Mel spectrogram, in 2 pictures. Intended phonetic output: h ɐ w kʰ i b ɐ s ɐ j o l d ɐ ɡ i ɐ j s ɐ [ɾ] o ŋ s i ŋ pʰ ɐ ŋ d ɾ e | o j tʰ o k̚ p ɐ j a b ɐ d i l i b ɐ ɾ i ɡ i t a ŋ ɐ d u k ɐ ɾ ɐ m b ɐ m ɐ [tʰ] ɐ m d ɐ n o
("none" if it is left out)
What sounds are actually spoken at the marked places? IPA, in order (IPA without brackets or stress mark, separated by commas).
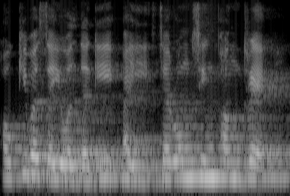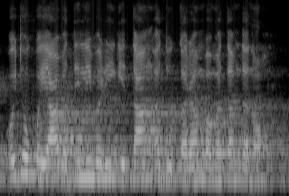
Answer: ɾ, t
